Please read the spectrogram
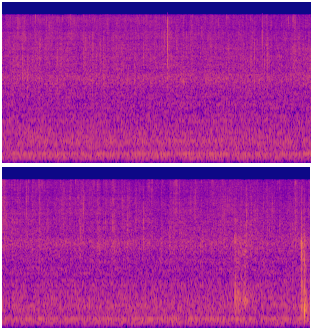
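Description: Halved Brussels sprouts sizzling steadily in bacon fat and butter in a nonstick skillet.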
